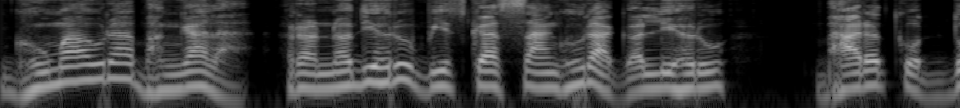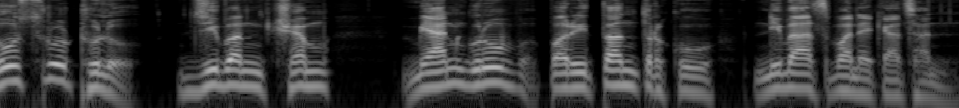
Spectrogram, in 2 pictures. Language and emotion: Nepali, neutral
